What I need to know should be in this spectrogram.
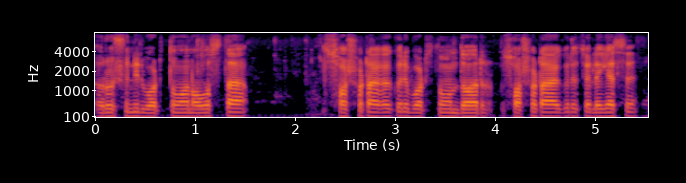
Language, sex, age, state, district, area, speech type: Bengali, male, 30-45, West Bengal, Birbhum, urban, spontaneous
